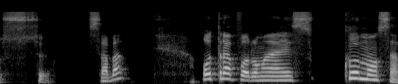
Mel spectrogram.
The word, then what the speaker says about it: ça va: Como dijimos, tenemos el saudance, si ven una ced esa pequeña cosa que está abajo de la letra C, tenemos que pronunciar el sonido ça va.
